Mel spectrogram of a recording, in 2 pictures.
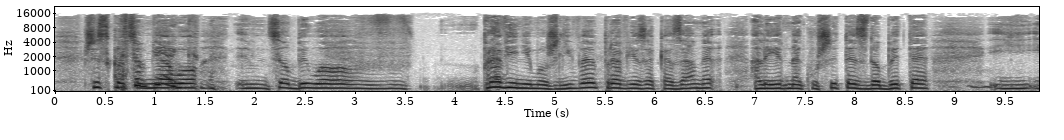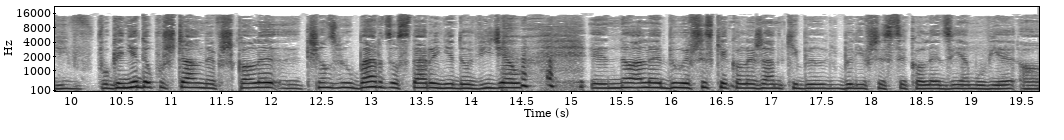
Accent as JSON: {"language": "Polish", "town": "Milanówek", "region": "Masovian Voivodeship", "country": "Poland", "tie": "born or raised there", "said": "Ja wychowałam się w Milanówku, bo tylko w Milanówku ocalał dom letni, zresztą duży, z wieżą."}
